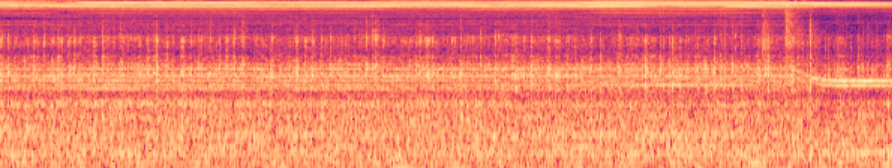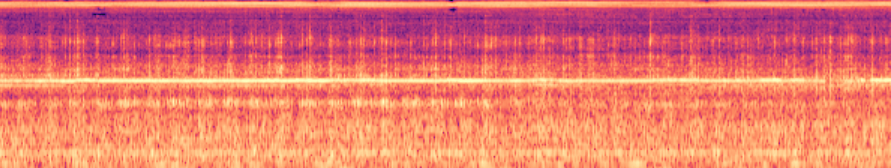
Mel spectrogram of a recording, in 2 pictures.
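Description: Fast, uneven ratchety clicking with a thin high whine over a quiet background; something mechanical inside the drive unit is complaining.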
